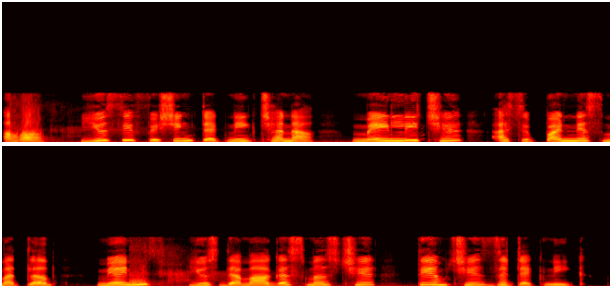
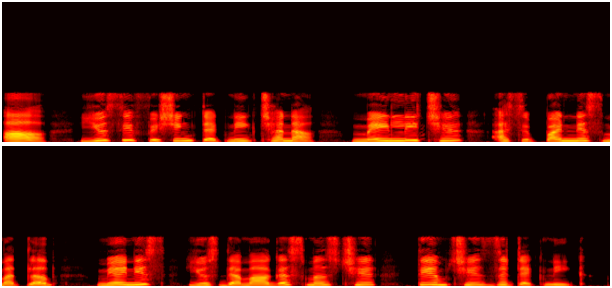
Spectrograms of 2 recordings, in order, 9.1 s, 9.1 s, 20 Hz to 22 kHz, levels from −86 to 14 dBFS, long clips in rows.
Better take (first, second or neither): second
